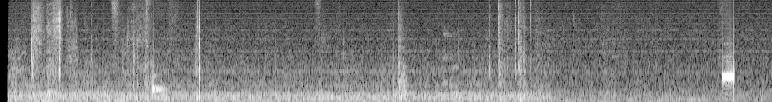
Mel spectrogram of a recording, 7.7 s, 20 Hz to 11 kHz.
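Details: Late 2016 MacBook Pro 15-inch, unaltered audio: sharp irregular pops and ticks persisting after antenna/vent module replacement; stopped after display assembly (lid) was replaced.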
